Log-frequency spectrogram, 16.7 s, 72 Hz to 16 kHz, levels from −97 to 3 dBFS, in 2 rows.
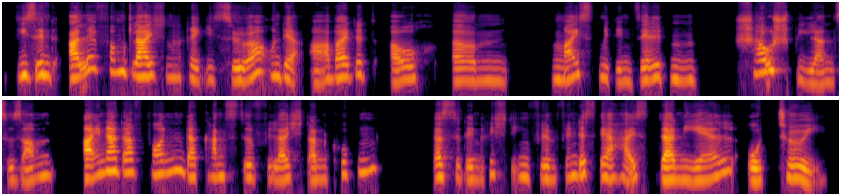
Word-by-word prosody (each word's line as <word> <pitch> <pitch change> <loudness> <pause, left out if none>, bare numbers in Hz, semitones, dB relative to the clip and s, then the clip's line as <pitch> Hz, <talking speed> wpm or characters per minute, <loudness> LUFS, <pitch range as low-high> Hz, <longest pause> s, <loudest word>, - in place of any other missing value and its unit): die 245 +2 +2
sind 240 +1 +1
alle 215 - +6
vom 300 -3 -3
gleichen 230 -3 +5
Regisseur 190 - -1
und 235 -1 -4
der - - -1
arbeitet 215 +9 -1
auch, 185 +5 -2 0.3
ähm, 180 0 -5 0.4
meist 195 +6 -2
mit 205 -3 -9
denselben 185 +2 -5 0.4
Schauspielern 185 - -1
zusammen. 165 +6 -4 0.3
Einer 235 +10 +9
davon, 260 +1 -1
da 195 - +3
kannst 200 +2 -6
du 195 - -1
vielleicht 180 -1 -3
dann 165 +1 -3
gucken, 260 +7 -7 0.5
dass 200 0 0
du 185 - -10
den 170 -1 -5
richtigen 225 -3 -9
Film 180 -1 -4
findest. 215 +4 -3
Der 195 -1 +1
heißt 175 +1 -2
Daniel 170 - +4
Auteuil. 160 -1 0
195 Hz, 120 wpm, -25 LUFS, 175-230 Hz, 0.5 s, Einer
